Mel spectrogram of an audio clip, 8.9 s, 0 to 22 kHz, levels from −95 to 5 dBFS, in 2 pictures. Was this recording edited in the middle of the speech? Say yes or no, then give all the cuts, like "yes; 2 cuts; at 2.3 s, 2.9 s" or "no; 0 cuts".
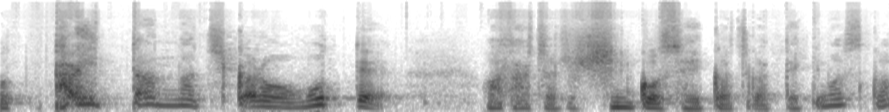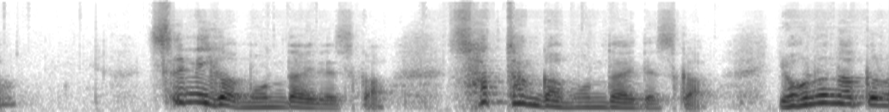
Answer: no; 0 cuts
